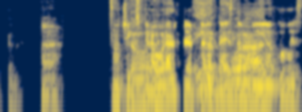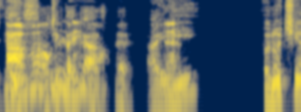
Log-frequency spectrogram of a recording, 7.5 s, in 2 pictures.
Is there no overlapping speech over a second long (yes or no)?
no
